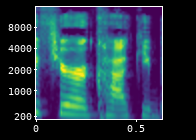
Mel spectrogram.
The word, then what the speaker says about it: furikake: And then I've been topping the whole thing with furiyaki. – Oh, that, yeah. Mm-hmm. – Is that how you say it? – I say furikake, but I've never heard anybody with any authority on the topic pronounce it.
